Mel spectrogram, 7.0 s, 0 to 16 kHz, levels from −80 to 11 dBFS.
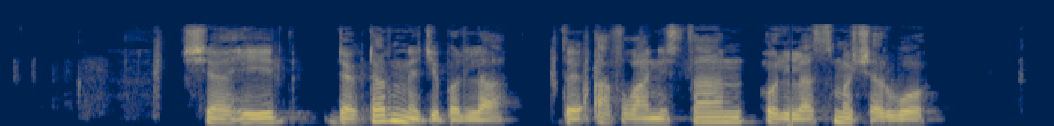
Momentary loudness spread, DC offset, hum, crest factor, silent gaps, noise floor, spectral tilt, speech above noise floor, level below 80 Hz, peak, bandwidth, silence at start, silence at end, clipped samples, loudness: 9 LU; under 0.1%; none; 16 dB; 1.13-1.20 s, 3.50-3.66 s; -52 dBFS; -5.5 dB/octave; 37 dB; -52 dBFS; 0 dBFS; 7.8 kHz; 1.05 s; 0.85 s; under 0.1%; -16 LUFS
